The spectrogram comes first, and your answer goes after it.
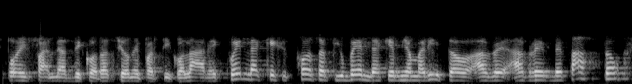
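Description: An older woman from Italy, a radio interview guest telling stories in a lively, rambling way and acting out what people said. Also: medium pitch. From southern Italy. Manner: lively storyteller, acts out quotes, rambling asides. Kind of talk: phone interview, reminiscing. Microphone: telephone. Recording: tinny phone line.

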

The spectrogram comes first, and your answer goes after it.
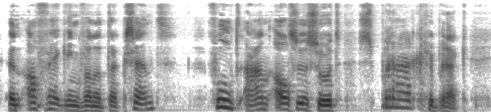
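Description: A man's voice: mid-range voice, darkish tone. A man from the Netherlands delivering a scripted, opinionated radio commentary as a language columnist, full of rhetorical questions.

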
